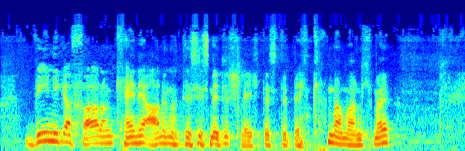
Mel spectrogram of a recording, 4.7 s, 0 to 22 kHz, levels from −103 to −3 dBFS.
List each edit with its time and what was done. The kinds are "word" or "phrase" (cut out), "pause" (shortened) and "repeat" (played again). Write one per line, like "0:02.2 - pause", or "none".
0:02.1 - word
